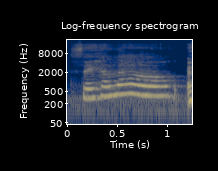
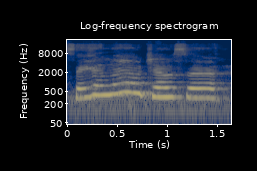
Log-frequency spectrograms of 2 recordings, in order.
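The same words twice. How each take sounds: First: High, soft, slow coaxing; sweet pet voice. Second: High, soft pet voice; lilting voice for the kitten. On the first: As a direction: coo at the kitten slowly. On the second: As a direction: coo the kitten's name. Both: Real, not acted. Talking to the kitten.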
